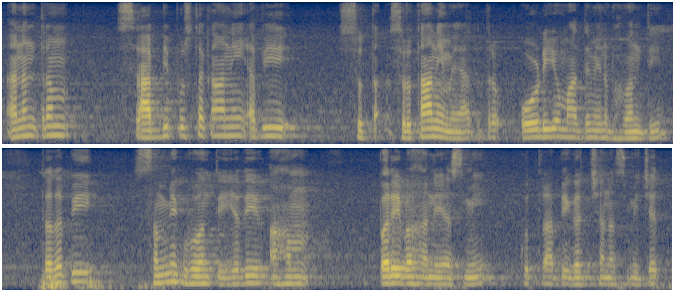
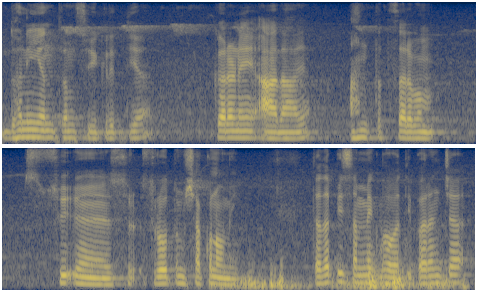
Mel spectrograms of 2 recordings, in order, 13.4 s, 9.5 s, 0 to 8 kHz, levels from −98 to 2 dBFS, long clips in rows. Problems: background sounds at intervals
